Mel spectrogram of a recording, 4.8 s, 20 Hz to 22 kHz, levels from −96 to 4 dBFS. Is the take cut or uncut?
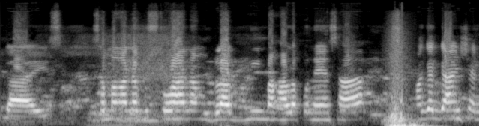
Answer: cut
